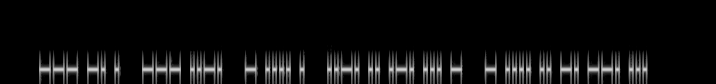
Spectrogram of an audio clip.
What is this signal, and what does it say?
Morse code, heard as a keyed tone, about 34 wpm, 700 Hz. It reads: ONE OF THE FIRST THINGS
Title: Sets of 5 Words Encore 35wpm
